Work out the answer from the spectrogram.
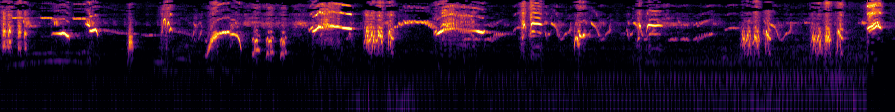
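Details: Oriental magpie-robin (kacer) in fighter style, used as a training song: a fast, varied run of loud whistled notes, sharp upslurs and downslurred chirps, with quick buzzy bursts between the phrases.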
